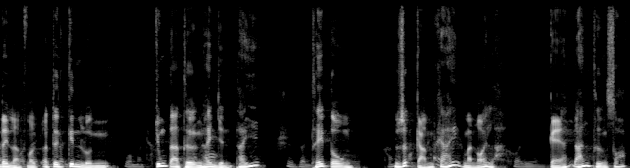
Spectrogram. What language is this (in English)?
Vietnamese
